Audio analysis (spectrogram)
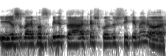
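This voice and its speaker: This man's voice sits fairly high for a man and carries vocal fry. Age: 40s. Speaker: bushcraft group leader. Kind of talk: casual chat. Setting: live stream.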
